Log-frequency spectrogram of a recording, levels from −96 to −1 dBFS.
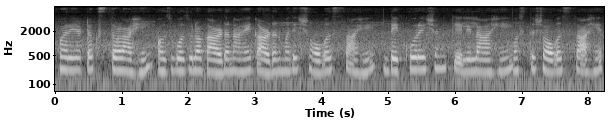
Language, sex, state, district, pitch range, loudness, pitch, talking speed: Marathi, female, Maharashtra, Sindhudurg, 205-225 Hz, -24 LUFS, 215 Hz, 115 wpm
